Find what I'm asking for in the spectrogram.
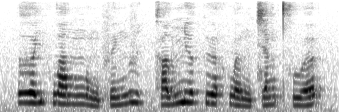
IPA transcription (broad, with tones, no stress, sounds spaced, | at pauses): ɣ ə˧ j h w a˧ n ŋ o˧˩ ŋ f e˨˦ ŋ v i˨˩ k̚ x a˨˦ w ɲ ɨ˧ ə̯ k ɨ˨˦ ə̯ h w əː˨˩ ŋ t͡ɕ a˧ ŋ t̪ʰ u˨˦ ə̯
